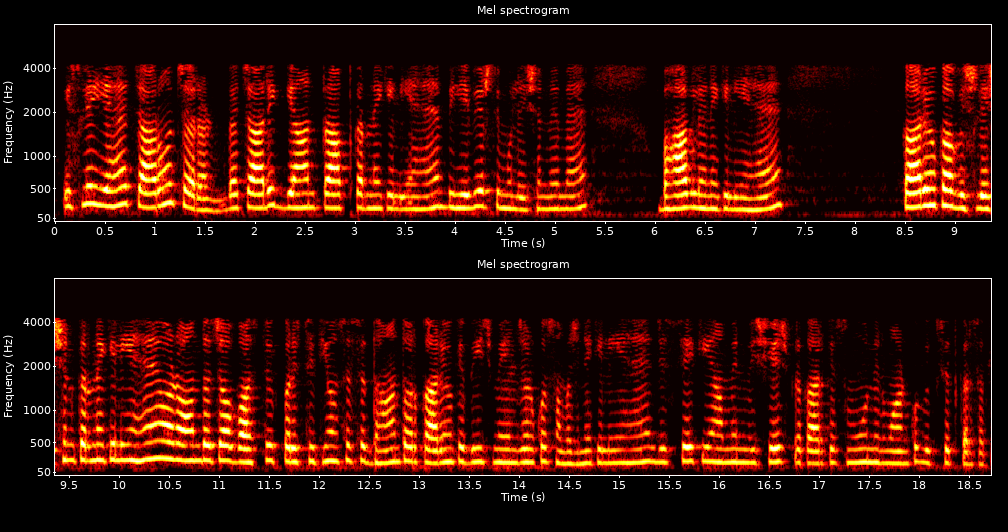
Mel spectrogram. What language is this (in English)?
Hindi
